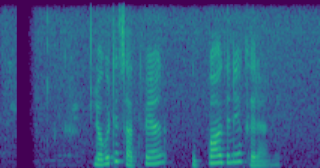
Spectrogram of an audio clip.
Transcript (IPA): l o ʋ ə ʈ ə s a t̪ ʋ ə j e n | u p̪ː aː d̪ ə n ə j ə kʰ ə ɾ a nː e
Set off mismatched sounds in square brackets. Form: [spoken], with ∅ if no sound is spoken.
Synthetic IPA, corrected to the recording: l o ʋ ə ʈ ə s a t̪ ʋ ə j [a] n | u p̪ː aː d̪ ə n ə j ə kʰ ə ɾ a nː e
